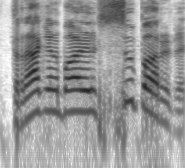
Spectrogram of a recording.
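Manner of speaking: bad attempt at fake Japanese accent. Saying the segment title again when asked: bad attempt at Japanese accent. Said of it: "I tried to sound Japanese".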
